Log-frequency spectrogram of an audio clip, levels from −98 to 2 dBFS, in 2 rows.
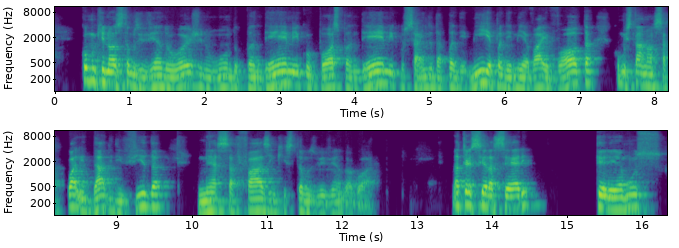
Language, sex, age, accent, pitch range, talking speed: Portuguese, male, 50-69, Brazilian, 115-145 Hz, 130 wpm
